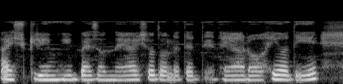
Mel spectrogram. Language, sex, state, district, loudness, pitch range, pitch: Chakma, female, Tripura, West Tripura, -15 LUFS, 205-220 Hz, 215 Hz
